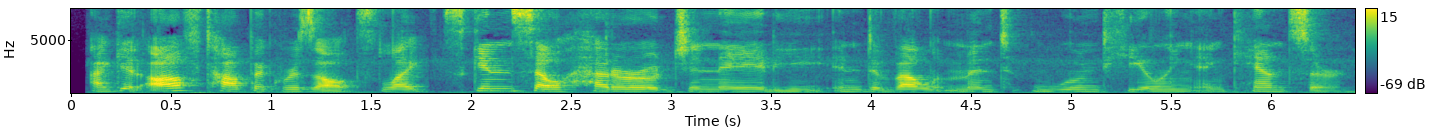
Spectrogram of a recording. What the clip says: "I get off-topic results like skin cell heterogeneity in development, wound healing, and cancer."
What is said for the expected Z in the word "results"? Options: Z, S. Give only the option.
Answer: Z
